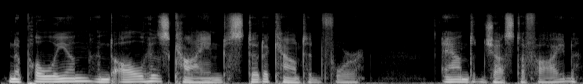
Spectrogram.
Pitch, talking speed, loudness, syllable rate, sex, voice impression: 110 Hz, 95 wpm, -21 LUFS, 3.3 syllables/s, male, masculine, slightly old, slightly thick, slightly muffled, slightly calm, slightly mature, slightly elegant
